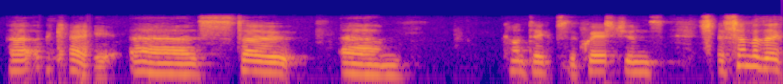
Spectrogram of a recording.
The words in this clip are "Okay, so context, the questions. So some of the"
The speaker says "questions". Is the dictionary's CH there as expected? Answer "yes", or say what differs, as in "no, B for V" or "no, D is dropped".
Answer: yes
